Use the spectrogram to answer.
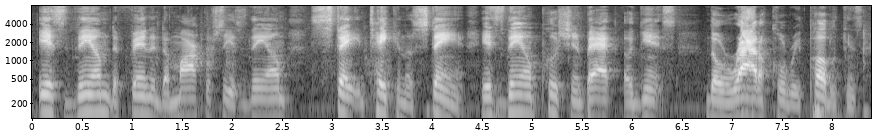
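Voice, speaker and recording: A man's voice: mid-range voice, bright, forceful tone. A man hosting a political talk show with a lingering cough, repeating himself as his commentary builds into heated indignation. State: fighting a cough.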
